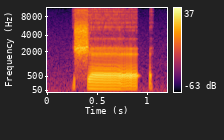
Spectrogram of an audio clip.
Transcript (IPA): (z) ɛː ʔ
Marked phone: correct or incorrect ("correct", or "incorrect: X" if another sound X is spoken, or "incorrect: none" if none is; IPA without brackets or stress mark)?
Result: incorrect: ʃ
